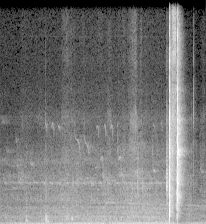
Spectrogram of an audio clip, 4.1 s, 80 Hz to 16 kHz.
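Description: An HDR.50 air gun fitted with a Z-Ram extender fires through a chronograph, giving two sharp, loud cracks in quick succession near the end after a stretch of quiet room noise.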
